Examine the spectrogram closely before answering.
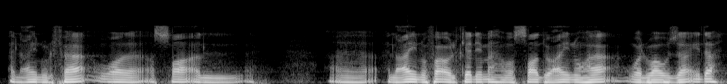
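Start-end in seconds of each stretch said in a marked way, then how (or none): none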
